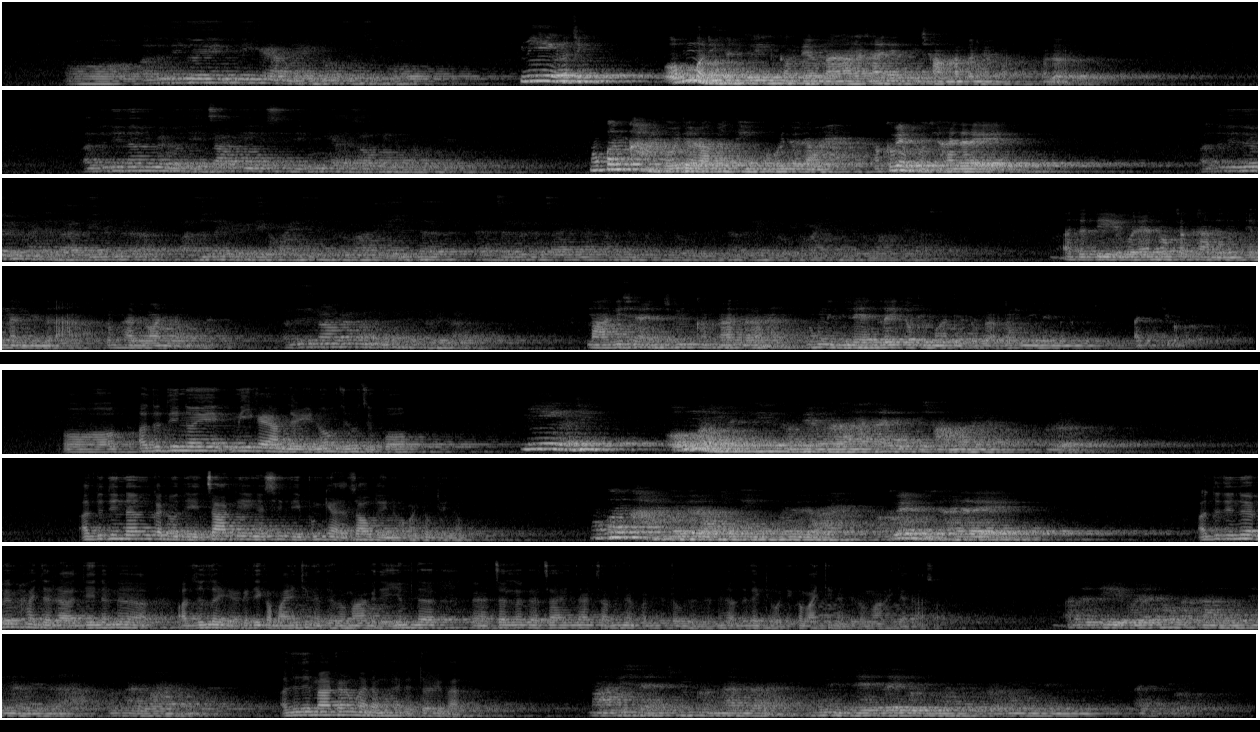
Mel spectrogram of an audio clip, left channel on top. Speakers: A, on the right; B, on the left.
A: ꯑꯣ ꯑꯗꯨꯗꯤ ꯅꯣꯏ ꯃꯤ ꯀꯌꯥꯝ ꯂꯩꯔꯤꯅꯣ ꯍꯧꯖꯤꯛ ꯍꯧꯖꯤꯛꯄꯣ
B: ꯃꯤ ꯉꯁꯤ ꯑꯣ ꯑꯍꯨꯝ ꯃꯔꯤ ꯂꯩ ꯀꯔꯤꯒꯤꯅꯣ ꯈꯪꯗꯦ ꯉꯔꯥꯡ ꯉꯁꯥꯏꯗꯒꯤ ꯁꯨꯝ ꯁꯝꯅꯕꯅꯦꯕ ꯑꯗꯣ
A: ꯑꯗꯨꯗꯤ ꯅꯪ ꯀꯩꯅꯣꯗꯤ ꯆꯥꯛꯇꯤ ꯉꯁꯤꯗꯤ ꯄꯨꯡ ꯀꯌꯥꯗ ꯆꯥꯎꯗꯣꯏꯅꯣ ꯀꯃꯥꯏꯅ ꯇꯧꯗꯣꯏꯅꯣ
B: ꯃꯄꯜ ꯃꯈꯥꯏꯗ ꯑꯣꯏꯗꯣꯏꯔꯥ ꯈꯔ ꯊꯦꯡꯕ ꯑꯣꯏꯗꯣꯏꯔꯥ ꯑꯩꯈꯣꯏ ꯕꯦꯝꯃꯁꯨ ꯉꯁꯤ ꯍꯥꯏꯗꯔꯛꯑꯦ
A: ꯑꯗꯨꯗꯤ ꯅꯣꯏ ꯑꯕꯦꯝ ꯍꯥꯏꯗꯔꯛꯑꯗꯤ ꯅꯪꯅ ꯑꯗꯨꯗ ꯂꯩꯔꯒꯗꯤ ꯀꯃꯥꯏꯅ ꯊꯦꯡꯅꯗꯣꯏꯕ ꯃꯥꯒꯗꯤ ꯌꯨꯝꯗ ꯆꯠꯂꯒ ꯆꯥꯛ ꯌꯦꯟꯁꯥꯡ ꯆꯥꯃꯤꯟꯅ ꯈꯣꯠꯃꯤꯟꯅ ꯇꯧꯗꯅ ꯅꯪ ꯑꯗ ꯂꯩꯊꯣꯛꯑꯗꯤ ꯀꯃꯥꯏꯅ ꯊꯦꯡꯅꯗꯣꯏꯕ ꯃꯥ ꯍꯥꯏꯗꯔꯛꯑꯁꯨ
B: ꯑꯗꯨꯗꯤ ꯍꯣꯔꯦꯟ ꯆꯠꯈ꯭ꯔꯀꯥꯟꯗ ꯑꯗꯨꯝ ꯊꯦꯡꯅꯅꯤꯗꯅ ꯁꯨꯝ ꯍꯥꯏꯕꯩ ꯋꯥꯅꯤ ꯅꯪꯉꯣꯟꯗ
A: ꯑꯗꯨꯗꯤ ꯃꯥ ꯀꯔꯝ ꯀꯥꯟꯗ ꯑꯃꯨꯛ ꯍꯥꯏꯒꯠꯇꯣꯔꯤꯕ
B: ꯃꯥꯒꯤꯁꯦ ꯑꯩꯅ ꯁꯨꯝ ꯈꯟ ꯀꯥꯟꯗ ꯅꯣꯡ ꯅꯤꯅꯤ ꯂꯩ ꯂꯩꯗꯧꯗꯤ ꯃꯥꯜꯂꯦ ꯑꯗꯨꯒ ꯅꯣꯡ ꯅꯤꯅꯤ ꯂꯩ ꯃꯇꯨꯡꯗ ꯑꯃꯨꯛ ꯍꯥꯏꯒꯠꯈꯤꯗꯧꯕ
